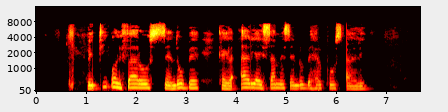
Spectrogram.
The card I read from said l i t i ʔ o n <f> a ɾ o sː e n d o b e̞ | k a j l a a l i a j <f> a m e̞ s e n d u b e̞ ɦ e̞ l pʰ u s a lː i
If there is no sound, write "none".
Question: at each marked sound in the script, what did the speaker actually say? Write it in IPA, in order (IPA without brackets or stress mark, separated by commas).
f, s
